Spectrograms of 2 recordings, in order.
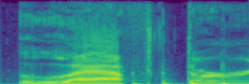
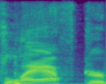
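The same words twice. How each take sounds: First: "laughter" drawn out low and loud; sceptical stress on laughter. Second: Said in the usual way. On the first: Shown as a demonstration. Streamer doubting the laugh is genuine, "laughter" low, loud and stretched. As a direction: lean heavily on "laughter", questioning it. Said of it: "but is it laughter?". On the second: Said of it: "but is it".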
